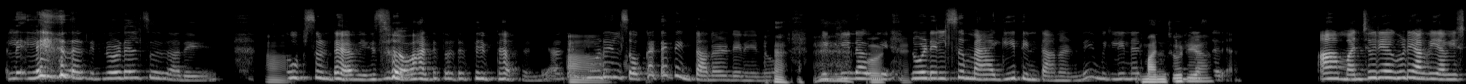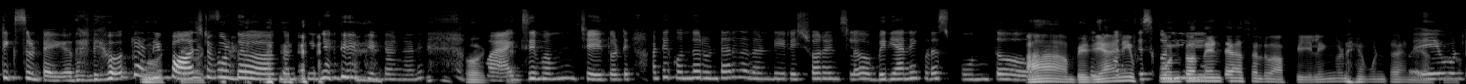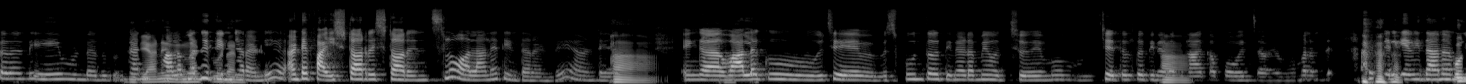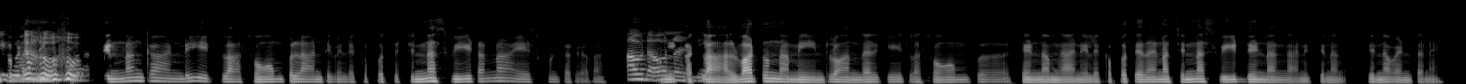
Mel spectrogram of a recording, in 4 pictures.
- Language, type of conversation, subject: Telugu, podcast, మీ ఇంట్లో భోజనం ముందు చేసే చిన్న ఆచారాలు ఏవైనా ఉన్నాయా?
- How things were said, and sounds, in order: laughing while speaking: "లే లేదండి నూడిల్స్ అది స్కూప్స్ … ఒక్కటే తింటానండి నేను"; in English: "నూడిల్స్"; in English: "స్కూప్స్"; in English: "సో"; in English: "నూడిల్స్"; other noise; chuckle; in English: "నూడిల్స్"; in English: "స్టిక్స్"; laughing while speaking: "కదండీ. ఓకే అండి. ఫాస్టు ఫుడు కొన్ని తినేటివి తింటాం కానీ"; laugh; in English: "మాక్సిమం"; in English: "రెస్టారెంట్స్‌లో"; in English: "స్పూన్‌తో పీస్ కట్"; in English: "స్పూన్‌తోని"; in English: "ఫీలింగ్"; in English: "ఫైవ్ స్టార్ రెస్టారెంట్స్‌లో"; in English: "స్పూన్‌తో"; chuckle; laughing while speaking: "విధానాన్ని కూడా"; in English: "స్వీట్"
